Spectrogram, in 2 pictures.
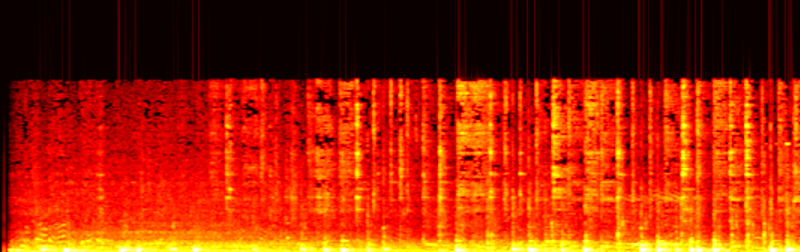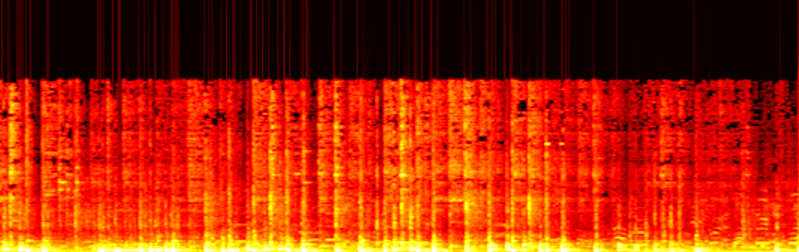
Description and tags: A brief recording of a trash-can percussion band at Joe Louis Arena in Detroit as I walked by. Could be good for looping?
